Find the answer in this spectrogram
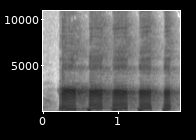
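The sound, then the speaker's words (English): A duck call blown in a quick series of five loud, raspy hen quacks with a fluttering, rolling rhythm, with nothing else audible. “And anybody can awesome. flutter a call. What I call fluttering a call is get into it and put voice into it”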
